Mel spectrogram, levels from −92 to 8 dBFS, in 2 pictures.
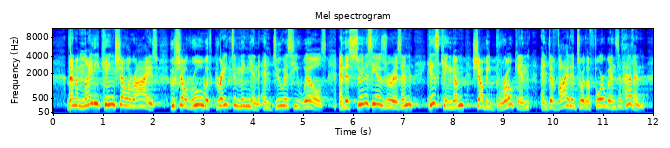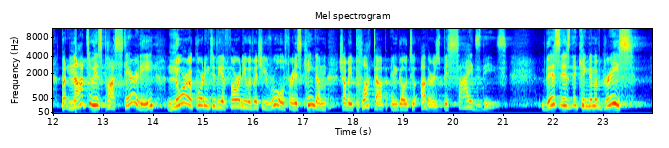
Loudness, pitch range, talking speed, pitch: -18 LUFS, 220-290 Hz, 175 wpm, 245 Hz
